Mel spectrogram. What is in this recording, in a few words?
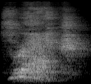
Attack Normal Soldier Female, Battle Barks; Sinecure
